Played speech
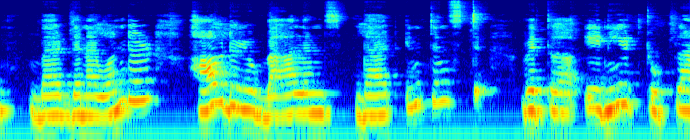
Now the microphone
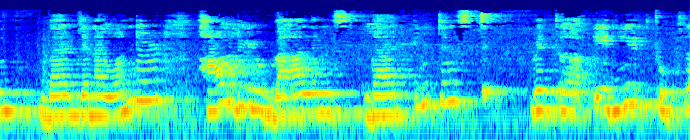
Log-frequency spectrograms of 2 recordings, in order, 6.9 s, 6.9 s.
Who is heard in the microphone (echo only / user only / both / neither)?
echo only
